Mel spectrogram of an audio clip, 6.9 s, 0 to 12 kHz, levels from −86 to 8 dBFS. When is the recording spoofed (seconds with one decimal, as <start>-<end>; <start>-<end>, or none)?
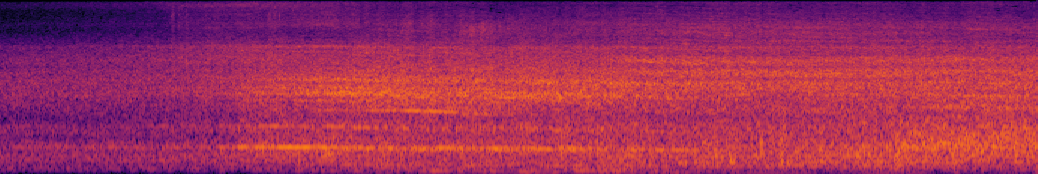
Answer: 1.2-1.7; 3.5-4.2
